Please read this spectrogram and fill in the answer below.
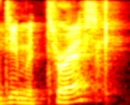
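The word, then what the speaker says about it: Dimitrescu: in Village like obviously lady dimitrisk is is the pronunciation that's been confirmed like um you hear that constantly in the in the game so yeah lady dimitrisk is the obviously the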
